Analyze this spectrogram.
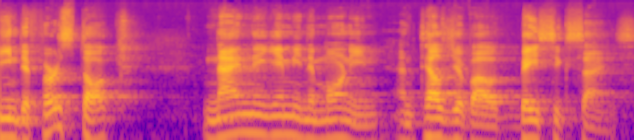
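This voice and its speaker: Music plays in the background as a man talks at a moderate pace with audible room echo. His pitch sits in the medium range and varies in an ordinary way. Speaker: professor. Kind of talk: lecture. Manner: loud.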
